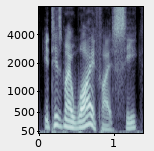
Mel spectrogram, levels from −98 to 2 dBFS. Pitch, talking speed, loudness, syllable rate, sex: 140 Hz, 255 wpm, -15 LUFS, 4.6 syllables/s, male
